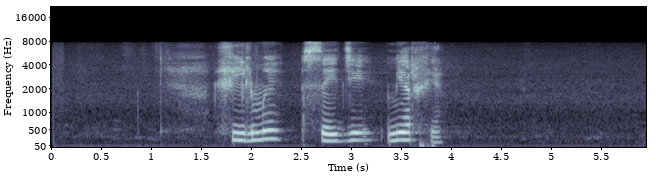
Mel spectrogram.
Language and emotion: Russian, neutral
